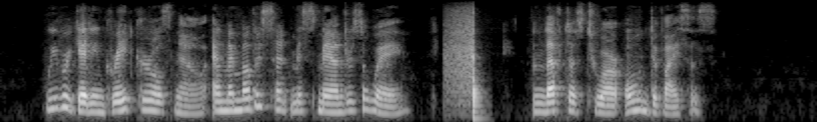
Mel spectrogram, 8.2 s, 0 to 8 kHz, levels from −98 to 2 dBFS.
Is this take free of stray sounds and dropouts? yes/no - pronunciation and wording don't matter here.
no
